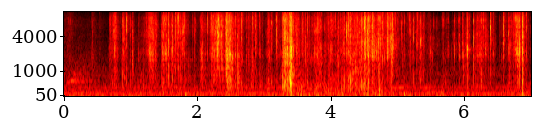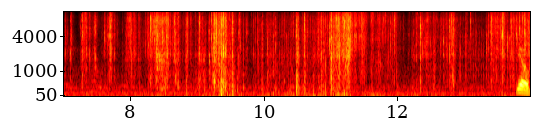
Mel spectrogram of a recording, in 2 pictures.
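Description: Trading card pack wrappers crinkling and tearing as packs of basketball cards are opened by hand, with the cards rustling as they are handled, in irregular crackles.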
